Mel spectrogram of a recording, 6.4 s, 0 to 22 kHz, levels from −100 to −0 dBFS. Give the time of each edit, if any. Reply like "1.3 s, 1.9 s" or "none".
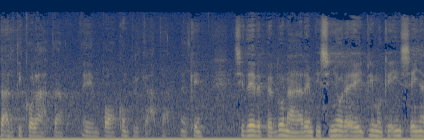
2.8 s, 4.7 s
